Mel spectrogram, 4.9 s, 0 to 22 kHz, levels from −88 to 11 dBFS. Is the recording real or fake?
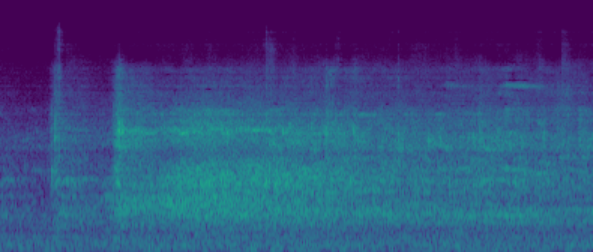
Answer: fake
